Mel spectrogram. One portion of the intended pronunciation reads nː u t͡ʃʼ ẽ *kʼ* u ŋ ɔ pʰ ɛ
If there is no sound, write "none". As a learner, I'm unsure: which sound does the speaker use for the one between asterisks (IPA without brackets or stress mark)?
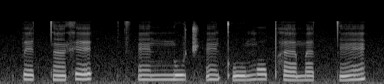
kʼ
